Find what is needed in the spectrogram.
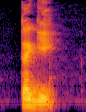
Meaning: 1. to tag 2. to tag (label)
- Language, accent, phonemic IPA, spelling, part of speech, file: French, France, /ta.ɡe/, tagger, verb, LL-Q150 (fra)-tagger.wav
